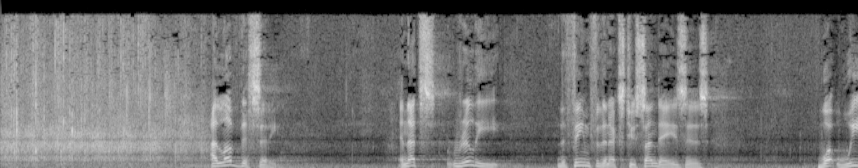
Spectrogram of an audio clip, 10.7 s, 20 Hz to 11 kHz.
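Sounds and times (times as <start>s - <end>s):
church congregation applauding: 0.0s - 2.7s
speech: 2.6s - 3.6s, 5.0s - 6.4s, 7.0s - 9.0s, 10.2s - 10.7s.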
